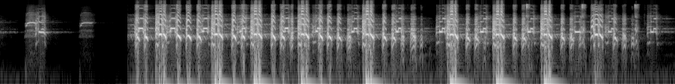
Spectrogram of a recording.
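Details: Grey francolin calling: two faint high notes, then a long run of loud, harsh, rapidly repeated squawking notes over several seconds, a brief pause, and another dense burst of the same grating calls.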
